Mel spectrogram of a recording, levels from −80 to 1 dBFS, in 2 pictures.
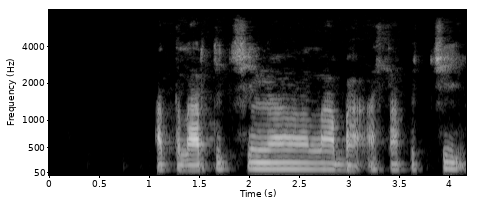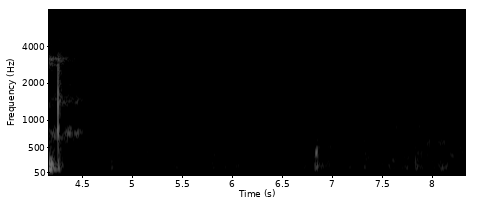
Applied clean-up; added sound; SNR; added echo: none; none; none; none.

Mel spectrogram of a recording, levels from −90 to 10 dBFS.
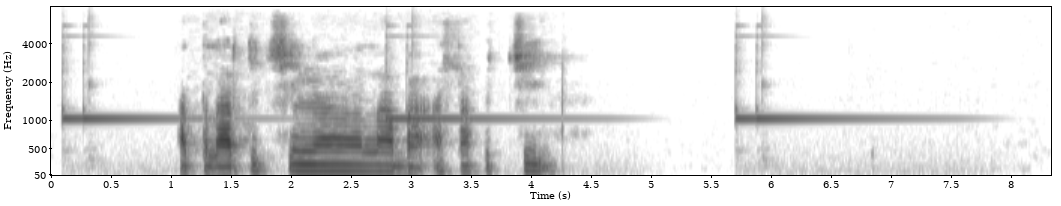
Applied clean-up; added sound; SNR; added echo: none; Bell; 12 dB; none.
